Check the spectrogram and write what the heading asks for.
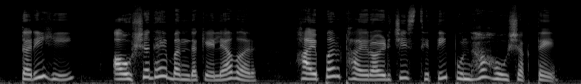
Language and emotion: Marathi, neutral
